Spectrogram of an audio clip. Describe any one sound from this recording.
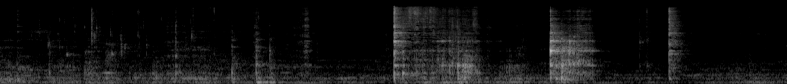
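A thick batter slops as it pours into a bowl.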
